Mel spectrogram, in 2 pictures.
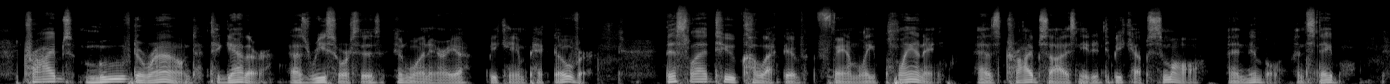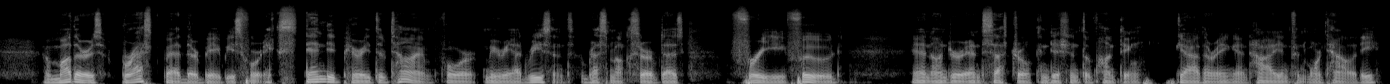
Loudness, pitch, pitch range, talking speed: -28 LUFS, 80 Hz, 75-100 Hz, 125 wpm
